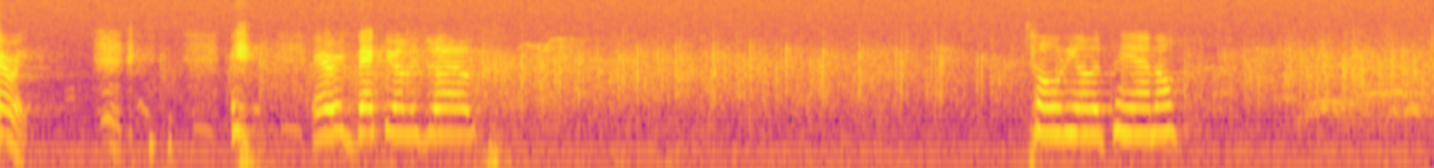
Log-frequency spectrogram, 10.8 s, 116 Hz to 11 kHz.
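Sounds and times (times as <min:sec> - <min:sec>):
audience crowd applauding: 0:01.2 - 0:10.7
speech: 0:01.7 - 0:03.8, 0:07.7 - 0:09.0
faint cheer or whistle: 0:03.9 - 0:04.4, 0:09.4 - 0:10.7.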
